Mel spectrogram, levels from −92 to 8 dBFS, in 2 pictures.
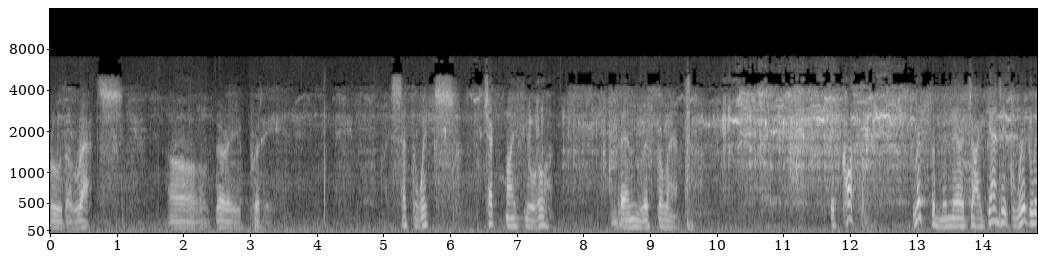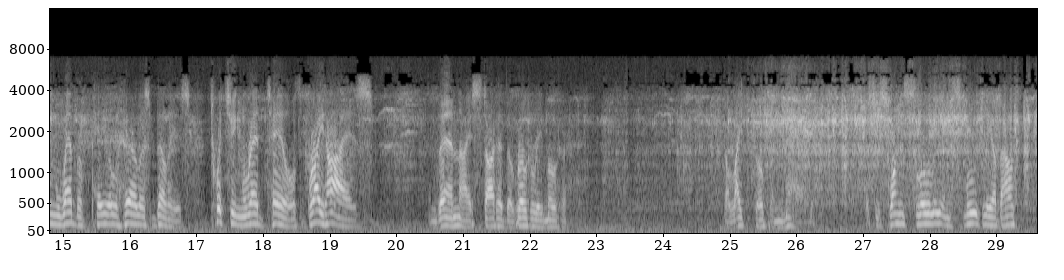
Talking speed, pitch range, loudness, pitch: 115 wpm, 110-170 Hz, -16 LUFS, 140 Hz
